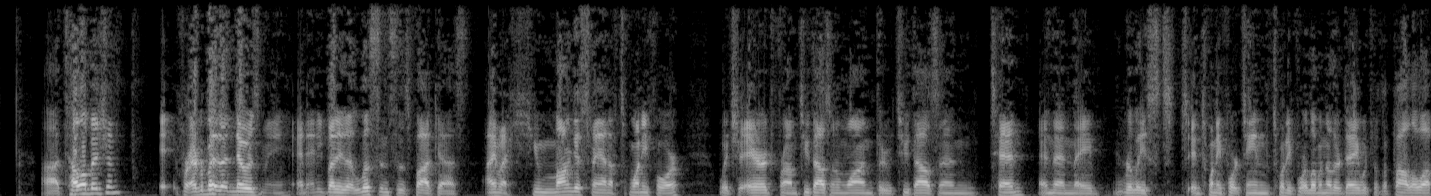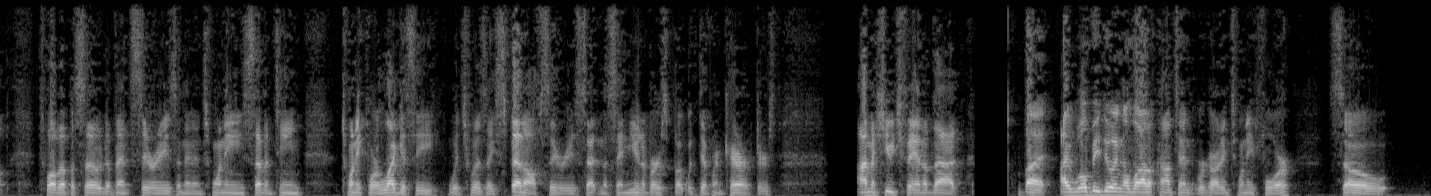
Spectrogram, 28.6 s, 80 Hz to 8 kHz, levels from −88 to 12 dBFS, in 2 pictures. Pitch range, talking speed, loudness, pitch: 110-125 Hz, 170 wpm, -20 LUFS, 110 Hz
